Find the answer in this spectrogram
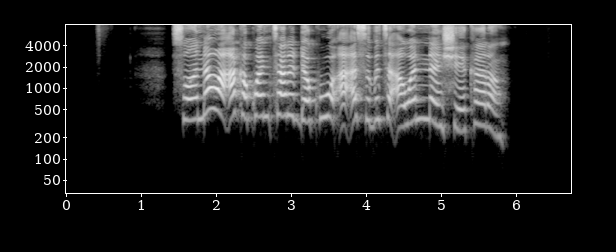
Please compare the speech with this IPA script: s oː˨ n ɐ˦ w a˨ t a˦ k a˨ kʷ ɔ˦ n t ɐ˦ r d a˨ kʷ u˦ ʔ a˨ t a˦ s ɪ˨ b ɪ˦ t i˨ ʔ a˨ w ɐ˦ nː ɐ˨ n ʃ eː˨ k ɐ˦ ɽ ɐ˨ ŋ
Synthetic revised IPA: s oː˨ n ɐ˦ w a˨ ʔ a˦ k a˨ kʷ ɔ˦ n t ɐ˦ r d a˨ kʷ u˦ ʔ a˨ ʔ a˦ s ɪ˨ b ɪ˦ t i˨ ʔ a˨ w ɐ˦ nː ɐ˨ n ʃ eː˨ k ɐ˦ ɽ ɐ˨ ŋ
